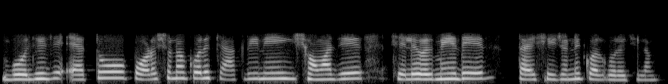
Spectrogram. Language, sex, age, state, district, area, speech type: Bengali, female, 18-30, West Bengal, South 24 Parganas, rural, conversation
